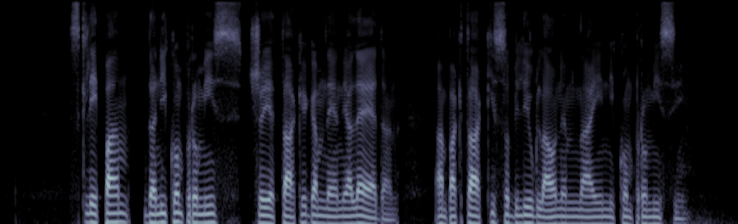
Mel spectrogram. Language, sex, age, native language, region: Slovenian, male, 30-49, Slovenian, Gorenjska region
